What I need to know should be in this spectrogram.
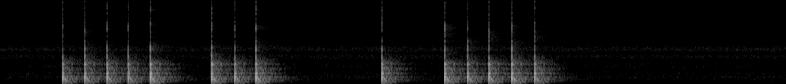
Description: Tap code, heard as taps on a table, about 4 knocks a second, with room echo. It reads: XE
